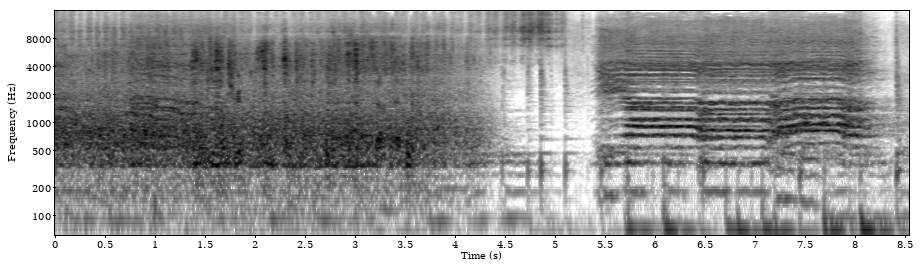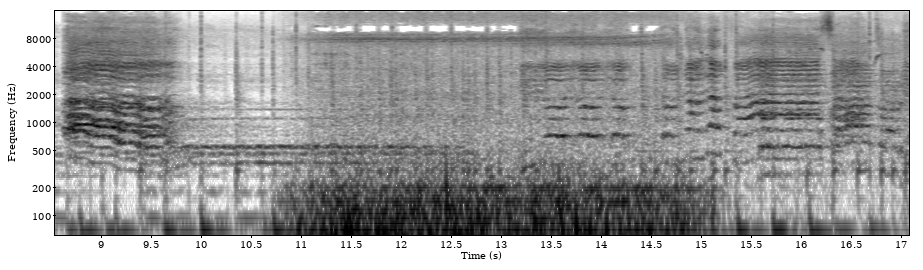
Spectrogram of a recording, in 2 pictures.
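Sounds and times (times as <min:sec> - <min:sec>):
music with voices singing: 0:00.0 - 0:03.8, 0:04.4 - 0:17.0
truck engine: 0:00.0 - 0:04.5, 0:10.8 - 0:15.3
wind noise: 0:10.8 - 0:15.4.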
